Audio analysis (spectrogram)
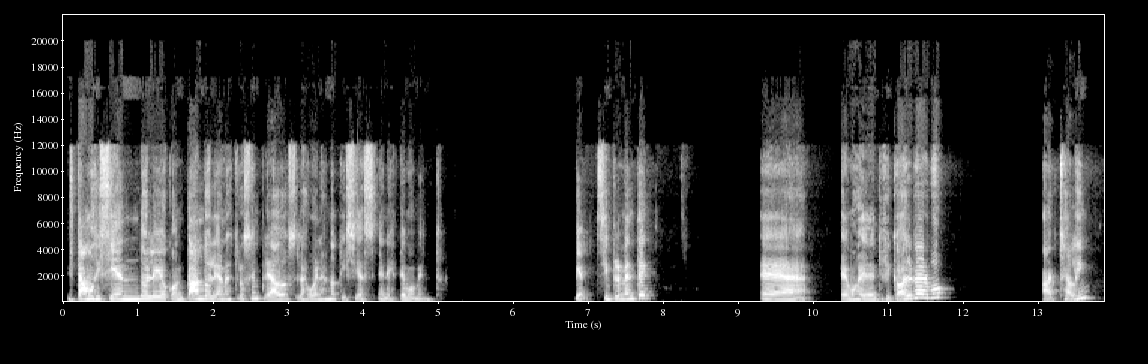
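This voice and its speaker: Female language teacher, medium pitch, unhurried and deliberate pace, explains grammar step by step and answers her own questions. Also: creaky. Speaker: English teacher.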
